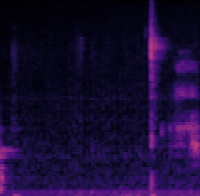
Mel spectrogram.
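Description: Quiet room tone with a faint steady low hum, broken by a single sharp click about one and a half seconds in.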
